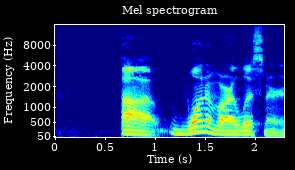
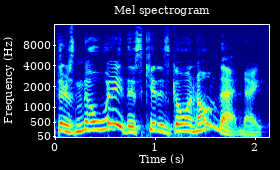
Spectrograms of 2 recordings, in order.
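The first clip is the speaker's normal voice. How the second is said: incredulous; 10 semitones higher, 5 dB louder than usual. Retold or imitated. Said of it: "I was like".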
